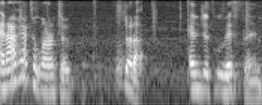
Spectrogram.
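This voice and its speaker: Speaking at a medium pitch and a moderate pace, a woman uses lively intonation over noticeable background noise. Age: 40s. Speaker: panelist, doctoral student and coach. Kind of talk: casual panel discussion. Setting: online livestream.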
